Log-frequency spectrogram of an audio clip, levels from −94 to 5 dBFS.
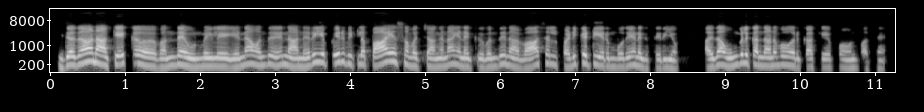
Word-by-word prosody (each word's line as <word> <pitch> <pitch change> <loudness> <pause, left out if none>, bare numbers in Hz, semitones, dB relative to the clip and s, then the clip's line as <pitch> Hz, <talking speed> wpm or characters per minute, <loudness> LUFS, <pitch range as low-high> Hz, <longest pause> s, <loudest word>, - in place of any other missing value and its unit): இத 200 +5 +3
தான் 260 +4 +8
நான் 210 -4 +8
கேக்க 220 +3 +2 0.4
வந்தேன் 190 +3 +1
உண்மையிலே. 180 +1 0 0.2
ஏன்னா 190 +6 -2
வந்து 205 +3 -5 0.2
நான் 175 -1 +1
நெறைய 245 +7 0
பேர் 250 +3 +1
வீட்ல 215 0 -3
பாயாசம் 245 -1 +4
வச்சாங்கன்னா, 175 +2 -4
எனக்கு 175 -2 -4
வந்து 180 +5 -6
நான் 165 -4 -3
வாசல் 210 +5 0
படிக்கட்டு 205 +5 -1
ஏறும்போதே 175 +2 -5
எனக்கு 165 -5 -4
தெரியும். 155 -2 -6 0.4
அதுதான் 190 +4 +2
உங்களுக்கு 225 +1 0
அந்த 190 -1 -3
அனுபவம் 195 0 -3
இருக்கா? 165 0 -5
கேப்போம்ன்னு 160 -1 -9
பார்த்தேன்! 145 -1 -14
190 Hz, 155 wpm, -20 LUFS, 170-215 Hz, 0.4 s, தான்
